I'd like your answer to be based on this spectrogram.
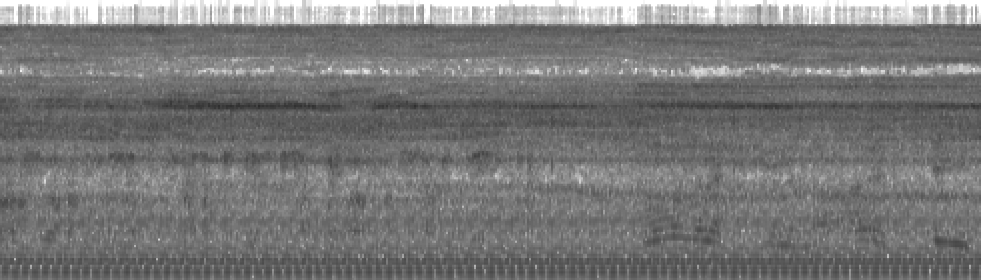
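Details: Nebulizer compressor running while treating a coughing child; steady loud droning motor hum with faint child sounds in background.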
